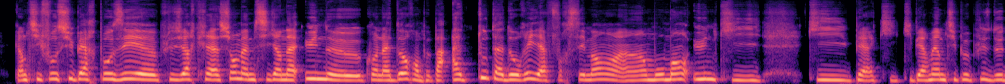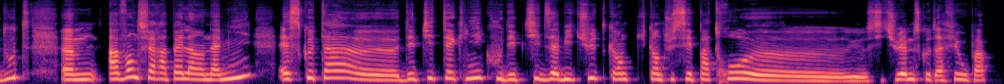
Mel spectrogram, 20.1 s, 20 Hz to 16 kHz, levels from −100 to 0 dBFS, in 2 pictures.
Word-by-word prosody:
Quand 215 +4 -2
il 235 - -1
faut 255 +3 -2
superposer, 250 0 +2
heu, 220 -1 +5
plusieurs 230 +2 -1
créations, 235 +3 0
même 235 -3 +2
s'il 230 0 -3
y 235 - +2
en 220 -1 +2
a 210 - +3
1 265 -2 +5
heu, 200 -3 +4
qu'on 215 +2 -3
adore, 230 +5 +2
on 210 - -1
peut 195 +1 -7
pas 195 - -2
ad 225 -1 0
tout 310 -2 +3
adorer. 225 0 +3
Il - - 0
y - - +4
a 200 - 0
forcément 220 +3 -3
à 195 - -2
un 195 +3 -3
moment 230 +2 +2
une 245 -1 +3
qui 200 -4 -6 0.5
qui 210 -2 -1
per 200 -4 -1
qui 180 -1 -13
qui - - -12
permet 215 +2 +1
un 230 - +1
petit 225 +1 -4
peu 225 0 -4
plus 230 +1 -4
de 220 +1 -2
doute. 305 +9 -2 0.3
Hem, 230 +1 +3
avant 255 +7 +3
de 320 - +1
faire 285 -4 -1
appel 260 +1 0
à 245 - +2
un 230 0 0
ami, 250 +8 +4 0.4
est-ce 245 -1 +1
que 305 +5 +2
tu 290 - -7
as, 300 -3 0
heu, 215 -3 0
des 240 +6 -2
petites 270 +4 -3
techniques 280 +1 0
ou 255 - +2
des 230 +1 0
petites 230 +2 -2
habitudes 245 +4 +1
quand 245 -1 -2
t 245 +1 -26
quand 245 -2 0
tu 235 +1 -7
sais 235 +2 -1
pas 230 +1 -5
trop, 270 +2 -1
heu, 180 -5 0
si 175 +5 -10
tu 225 +3 -4
aimes 240 0 +5
ce 235 - -8
que 235 - -6
tu 205 - -4
as 200 - -1
fait 230 +6 -5
ou 225 - -2
pas? 205 0 -6
230 Hz, 240 wpm, -23 LUFS, 210-250 Hz, 0.5 s, heu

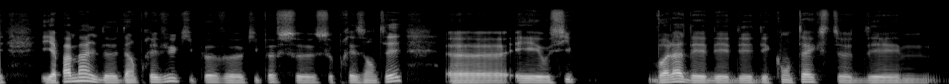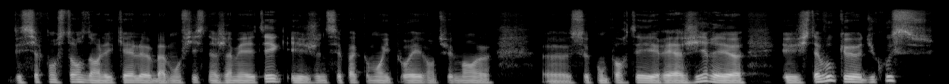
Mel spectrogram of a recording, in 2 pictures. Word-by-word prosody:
et - - -5 0.4
il - - -2
y - - +9
a - - +5
pas 135 +9 +5
mal 155 -3 +4
de 100 -1 +2
d'imprévus 110 +9 0
qui 145 - -13
peuvent, 100 -2 -1
heu, - - -2
qui 95 +3 -11
peuvent 105 0 -3
se 85 -2 0
se 85 - -4
présenter. 95 - 0 0.5
Heu 85 0 +3
et 95 -1 +3
aussi, 90 +6 -1 0.7
voilà 110 +6 +5
des 95 -3 +3
des 90 0 +1
des 90 +1 -1
des 85 +1 -4
contextes, 110 +3 -2
des, 85 0 -1
mmh, 80 0 -9 0.3
des 90 - -6
circonstances 110 +3 -2
dans 95 -2 +1
lesquelles, 85 +3 0
heu, 85 -2 +3
bah, 80 0 0
mon 85 +1 -5
fils 100 +4 -6
n'a 90 -1 -2
jamais 90 0 0
été, 90 +10 +2
et 140 - +1
q - - -25
et 90 -2 +1
je 85 +3 -5
ne 90 - -4
sais 90 0 -4
pas 95 0 -3
comment 90 0 -5
il 85 - -3
pourrait 90 +1 -1
éventuellement, 85 +1 -3
heu 80 -1 -2 0.6
heu, 75 0 -3
se 75 +4 -4
comporter 85 +3 -1
et 85 - +5
réagir. 85 - +2
Et 95 -3 +6
heu, 85 -1 +5 0.4
et 90 0 +1
je 80 - -1
t'avoue 165 +11 +2
que 125 -8 +4
du 110 +2 -6
coup, 185 +8 -3
ce 175 - +1
ch - - -4
90 Hz, 205 wpm, -24 LUFS, 85-105 Hz, 0.7 s, y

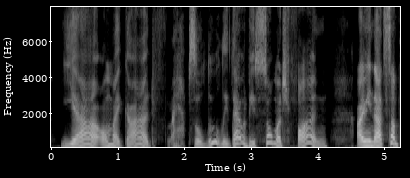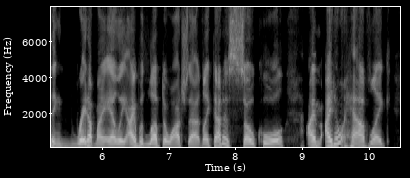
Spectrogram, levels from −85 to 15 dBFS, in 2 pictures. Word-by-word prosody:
Yeah, 185 - 0
oh - - -4
my - - -3
god, - - -5
f - - -16
absolutely. 150 -1 -5
That 330 - -1
would 330 - -7
be 200 -3 -6
so 385 - -2
much 225 -10 -3
fun. 155 - -3 0.4
I 205 +2 +5
mean, 230 -1 +4
that's 240 +6 +4
something 175 - -1
right 170 +2 +6
up 250 - +4
my 170 -1 -1
alley. 170 0 +3
I - - +3
would 200 -8 -4
love 185 +3 +2
to - - +1
watch 150 +3 -1
that. 135 - -1
Like, 185 -1 -2
that 225 - +2
is 305 -6 -2
so 175 -2 +2
cool. 175 +3 0 0.3
I'm 205 -1 +2
I 230 +2 +6
don't 320 +6 -1
have, 205 +1 0
like 170 -3 -3
190 Hz, 205 wpm, -22 LUFS, 170-225 Hz, 0.4 s, right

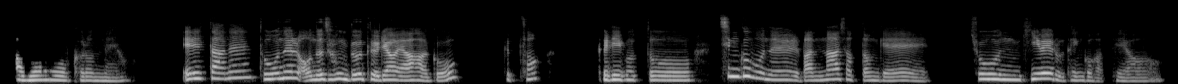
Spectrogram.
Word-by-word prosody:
어. 200 0 +2
그렇네요. 175 -1 -5 0.5
일단은 275 +5 +1
돈을 270 +4 +3
어느 215 0 +2
정도 235 +1 +3
들여야 210 -3 +3
하고. 180 - -2 0.4
그쵸? 255 +3 -7 0.6
그리고 210 -1 +1
또 195 -1 -1 0.2
친구분을 270 - +1
만나셨던 195 0 -2
게 175 -2 -6 0.4
좋은 235 -4 +2
기회로 250 -2 +2
된 190 +1 -7
것 180 -1 -6
같아요. 155 +1 -13
205 Hz, 225 characters per minute, -22 LUFS, 185-245 Hz, 0.6 s, 돈을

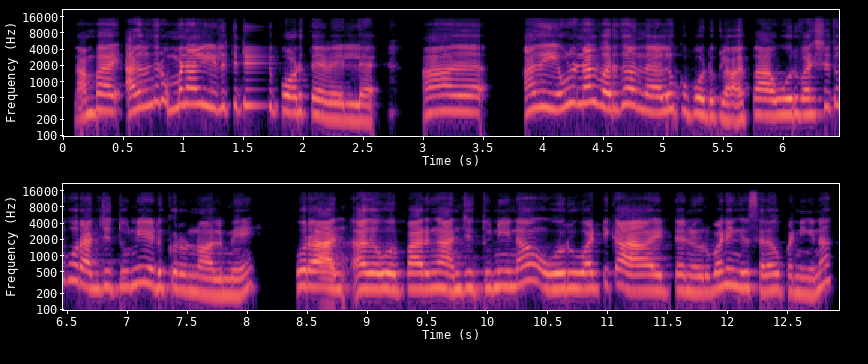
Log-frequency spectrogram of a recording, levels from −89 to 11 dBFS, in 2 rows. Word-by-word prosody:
நம்ப 260 - -1 0.3
அத - - +3
வந்து 420 +5 -3
ரொம்ப 330 +5 +1
நாள் 385 0 +5
இழுத்துட்டு 360 +3 -3 0.3
போட 270 -1 +3
தேவையில்ல. 195 -4 -1 0.6
அ - - 0 0.8
அது 325 +3 +1
எவ்ளோ 370 +6 0
நாள் 415 -4 +4
வருதோ 315 +5 +2
அந்த 290 -4 -2
அளவுக்கு 285 +1 -2
போட்டுக்கலாம். 225 -6 0
இப்ப 245 +3 -3 0.2
ஒரு 245 - +3
வருஷத்துக்கு 340 +9 -3
ஒரு 275 - +2
5 245 +1 -4
துணி 275 +3 -4
எடுக்கறனாலுமே. 205 -7 -2 0.5
ஒரு 270 -1 +3
அ - - +7 0.3
அது 240 0 +4
ஒரு 230 - +2
பாருங்க 240 +1 +2
5 235 +2 -1
துணினா, 260 +4 -1 0.3
ஒரு 240 +1 +4
வாட்டிக்கு 250 +4 -2
ரூ.1500 220 +1 0
நீங்க 250 -3 -1
செலவு 225 +1 -2
பண்ணீங்கன்னா 205 - -5
245 Hz, 165 wpm, -21 LUFS, 225-295 Hz, 0.8 s, அ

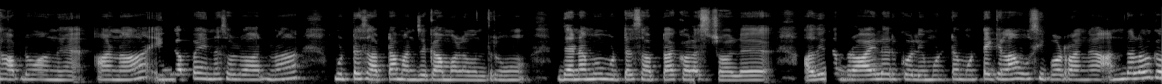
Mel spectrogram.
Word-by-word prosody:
சாப்பிடுவாங்க. 230 -2 -1 0.5
ஆனா 215 -1 0 0.3
எங்க 225 +1 -4
அப்பா 270 +4 -4
என்ன 245 0 -1
சொல்வார்ன்னா, 230 +1 -2 0.5
"முட்ட 245 +1 +1
சாப்பிட்டா 225 +1 +3
மஞ்ச 220 0 0
காமால 210 0 +3
வந்துரும்" 205 +1 -4 0.5
"தெனமும் 235 +2 +4
முட்ட 225 0 -2
சாப்பிட்டா 215 0 +1
கொலஸ்டரால்" 210 -2 +1 0.6
அதுவும் 235 +5 +2
"இந்த 250 0 -10
பிராய்லர் 230 +2 +4
கோழி 220 -2 -1
முட்ட 220 +1 -5
முட்டைக்கு 235 +2 -1
எல்லாம் 255 +2 +4
ஊசி 255 -1 -1
போடுறாங்க" 225 -1 +1 0.2
அந்த 245 +3 0
அளவுக்கு 300 +2 +4
225 Hz, 135 wpm, -23 LUFS, 215-240 Hz, 0.6 s, தெனமும்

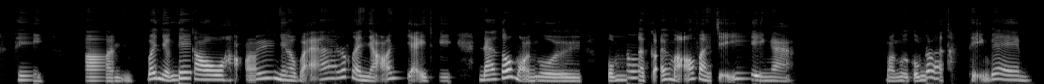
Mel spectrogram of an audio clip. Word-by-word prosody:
Thì, 200 -6 -5 0.4
ờ, 170 -1 +2 0.4
với 260 +2 +4
những 205 -6 +2
cái 285 0 +3
câu 220 -3 +5
hỏi 210 +4 -3
nhờ 210 -8 +1
vả 260 +9 0
rất 340 -1 -2
là - - +4
nhỏ 190 +7 +2 0.2
vậy - - +1
thì 165 -1 -9 0.3
đa 215 +2 +1
số 330 +3 +7
mọi - - +1
người 165 -2 0 0.2
cũng 180 +4 -1
rất 305 - -2
là - - +1
cởi 220 +3 +1
mở 235 +2 +3
và 240 -7 +3
chỉ 280 -10 -4
liền 180 -5 +1
à, 165 -2 -3 0.9
mọi 165 - -3
người 170 0 -2
cũng 165 +3 -1
rất - - +2
là - - -1
thân - - -13
thiện - - -4
với 245 - 0
em. 205 -5 -1
205 Hz, 205 wpm, -23 LUFS, 175-250 Hz, 0.9 s, số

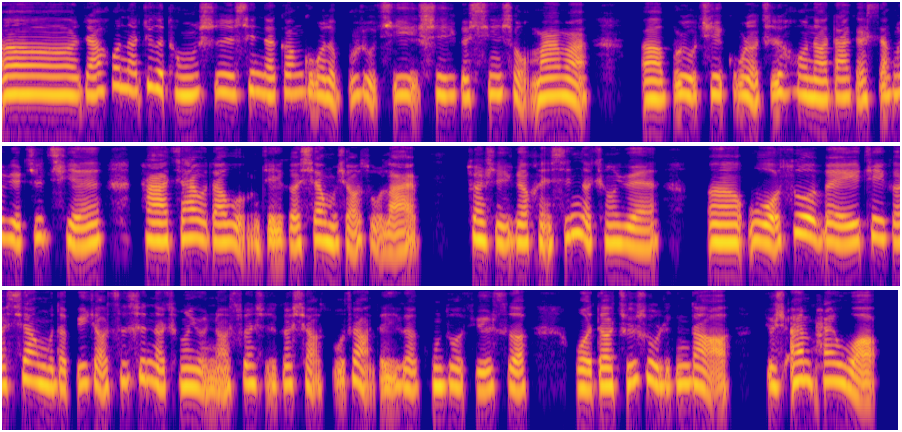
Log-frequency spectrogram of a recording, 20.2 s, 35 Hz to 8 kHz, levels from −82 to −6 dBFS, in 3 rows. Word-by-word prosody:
呃， 225 -1 +4
然 225 +2 0
后 315 - -3
呢， 260 -3 -1
这 305 - -1
个 265 - +3
同 225 -2 +1
事 245 -2 -2
现 250 +3 -3
在 210 -2 +1
刚 235 +1 -3
过 230 - -1
了 195 - +2
哺 200 +3 -8
乳 200 -6 -2
期， 220 -1 -3
是 225 - -2
一 215 0 -2
个 200 -2 -2
新 225 +2 -3
手 230 - -3
妈 205 +5 +3
妈。 195 -2 +3 0.4
呃， 190 0 +4
哺 190 - -5
乳 210 -3 +2
期 225 +1 -2
过 215 - -4
了 180 - +2
之 185 - -1
后 230 -1 -2
呢， 190 -1 +4
大 200 0 0
概 185 - -2
3 195 +3 -3
个 230 - -2
月 205 -4 +1
之 230 +5 -4
前 195 -2 0 0.2
她 205 -3 +4
加 225 +3 0
入 225 -2 +2
到 195 -1 +2
我 185 - 0
们 195 - -7
这 100 -6 0
个 165 - 0
项 210 +3 +1
目 180 - +2
小 - - -2
组 215 - -5
来， - - 0 0.3
算 220 -2 +4
是 190 -1 -1
一 180 - -1
个 195 -1 +2
很 185 -3 -2
新 235 +8 -1
的 250 - +2
成 190 0 0
员。 170 +1 0 0.3
呃， 190 -1 +5
我 190 -4 +3
作 255 +2 +4
为 195 -1 +2
这 225 +3 -1
个 195 -3 -2
项 230 +4 0
目 200 -3 +3
的 185 -2 -1
比 210 +5 -3
较 205 -6 -1
资 230 +6 -5
深 255 +1 -3
的 195 -6 +1
成 195 +1 0
员 175 - 0
呢， - - -1
算 215 +3 -1
是 210 - -12
一 - - -3
个 210 +1 -2
小 215 - -4
组 - - -7
长 - - -1
的 - - -3
一 - - -1
个 180 -4 -1
工 195 +1 0
作 195 -2 -1
角 165 -1 -2
色。 185 -2 -2 0.3
我 180 -2 +3
的 195 +3 +3
直 210 +3 -2
属 250 -3 0
领 200 +2 -1
导 200 -3 +1 0.2
就 - - +1
是 185 - -4
安 240 +1 +4
排 235 +1 -1
我 200 -8 +2
205 Hz, 305 characters per minute, -20 LUFS, 190-225 Hz, 0.4 s, 呃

